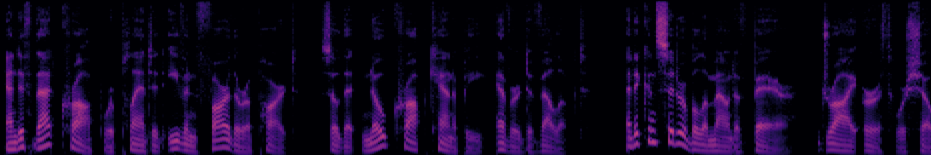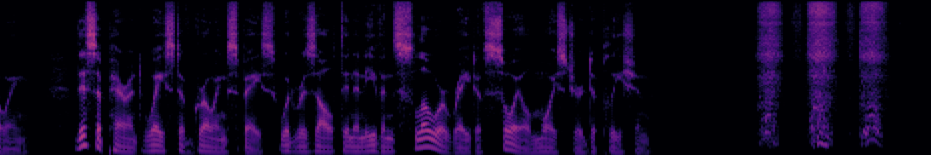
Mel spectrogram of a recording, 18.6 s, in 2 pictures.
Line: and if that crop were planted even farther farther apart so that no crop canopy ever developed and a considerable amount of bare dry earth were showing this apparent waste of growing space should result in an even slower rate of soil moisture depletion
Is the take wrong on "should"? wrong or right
wrong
